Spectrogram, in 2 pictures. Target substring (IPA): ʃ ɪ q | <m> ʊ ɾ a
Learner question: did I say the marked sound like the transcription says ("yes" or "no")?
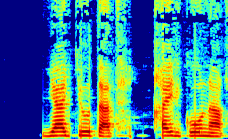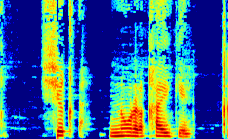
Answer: no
